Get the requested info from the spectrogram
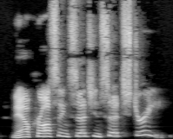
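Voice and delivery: put-on Oklahoma accent, pitched very high. Recalling a crossing signal's announcement, imitating it in an Oklahoma accent. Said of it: "it was in an Oklahoma accent".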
